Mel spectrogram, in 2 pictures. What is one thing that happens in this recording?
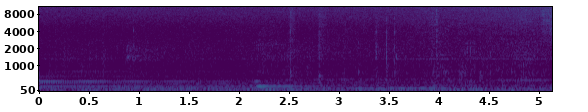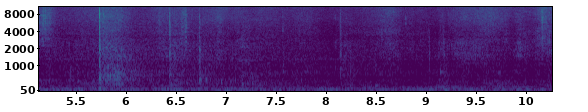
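Two guitars play softly.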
